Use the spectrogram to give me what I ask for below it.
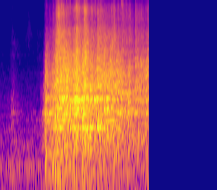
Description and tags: metal Chair
dragging, floor, chair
